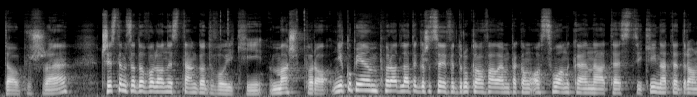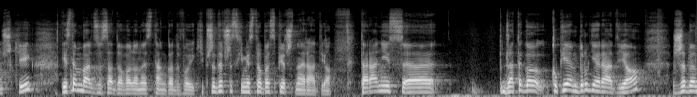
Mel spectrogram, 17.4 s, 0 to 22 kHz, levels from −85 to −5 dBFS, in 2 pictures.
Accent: native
